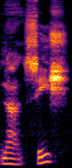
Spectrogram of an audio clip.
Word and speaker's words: Nazish: The thing about her name, her last name, it's pronounced Nazish, but when people look at it, it looks like Nazi H.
